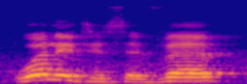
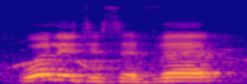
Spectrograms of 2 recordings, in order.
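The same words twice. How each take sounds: No difference in how they are said.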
